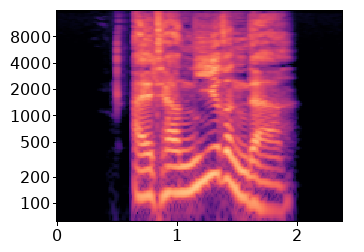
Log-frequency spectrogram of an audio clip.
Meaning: inflection of alternierend: 1. strong/mixed nominative masculine singular 2. strong genitive/dative feminine singular 3. strong genitive plural
- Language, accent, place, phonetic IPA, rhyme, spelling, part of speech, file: German, Germany, Berlin, [ˌaltɛʁˈniːʁəndɐ], -iːʁəndɐ, alternierender, adjective, De-alternierender.ogg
